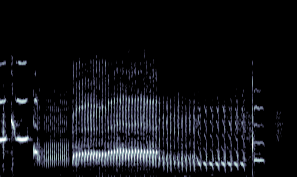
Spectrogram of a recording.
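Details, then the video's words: Canary song meant to encourage canaries to sing: a few sharp whistled notes, then a long steady rolling trill, then a slower series of falling chirps and a final short whistle. "canari chant ساعة لتحفيز الكنار على الغناء"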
